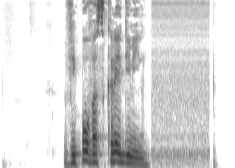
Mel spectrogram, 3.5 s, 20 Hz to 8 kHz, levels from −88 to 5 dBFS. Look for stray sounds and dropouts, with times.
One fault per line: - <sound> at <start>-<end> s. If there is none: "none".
none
